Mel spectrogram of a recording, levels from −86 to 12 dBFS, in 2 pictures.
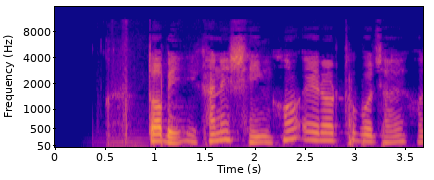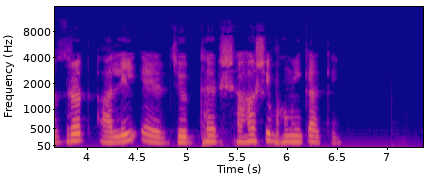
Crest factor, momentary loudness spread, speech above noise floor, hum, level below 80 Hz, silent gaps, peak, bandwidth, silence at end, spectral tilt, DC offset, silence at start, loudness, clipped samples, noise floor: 24 dB; 13 LU; 37 dB; none; -52 dBFS; none; 0 dBFS; 11.5 kHz; 0.85 s; -6 dB/octave; under 0.1%; 0.5 s; -23 LUFS; under 0.1%; -60 dBFS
